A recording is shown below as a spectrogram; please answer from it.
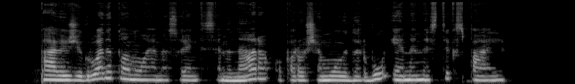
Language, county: Lithuanian, Šiauliai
